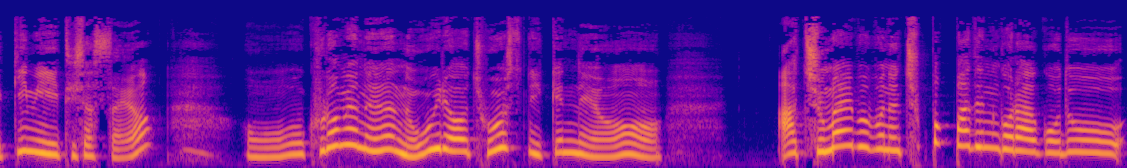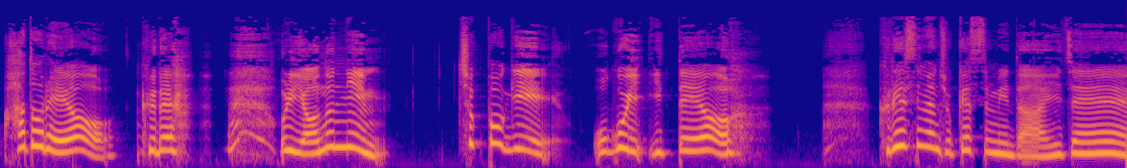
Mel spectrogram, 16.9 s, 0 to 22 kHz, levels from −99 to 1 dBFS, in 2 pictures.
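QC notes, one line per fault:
Nothing stood out on listening to this speech recording.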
